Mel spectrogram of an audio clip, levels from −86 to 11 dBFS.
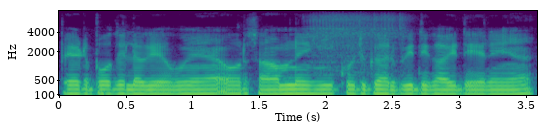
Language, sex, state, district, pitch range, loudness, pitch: Hindi, male, Chandigarh, Chandigarh, 110-115 Hz, -13 LUFS, 115 Hz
